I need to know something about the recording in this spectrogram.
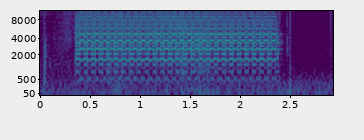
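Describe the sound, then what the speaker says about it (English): A telephone rings in a video game with a steady electronic trill lasting about two seconds, clear and fairly close, over a low ambient background with no talking. "The phone's ringing."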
